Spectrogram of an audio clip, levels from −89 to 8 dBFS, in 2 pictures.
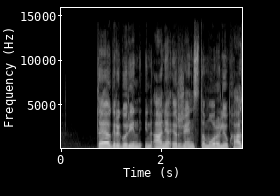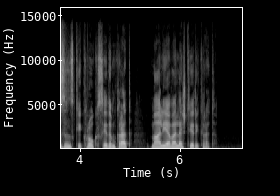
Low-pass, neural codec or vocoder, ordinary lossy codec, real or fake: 14.4 kHz; vocoder, 44.1 kHz, 128 mel bands, Pupu-Vocoder; none; fake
